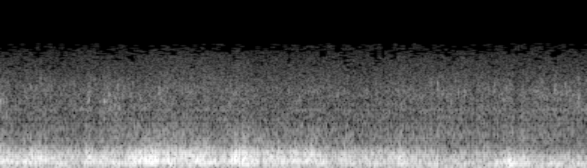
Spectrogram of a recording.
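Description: A steady, heavy downpour roars without pause, with deep rolling rumbles of thunder swelling underneath. No voices, just the dense wash of storm noise throughout.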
